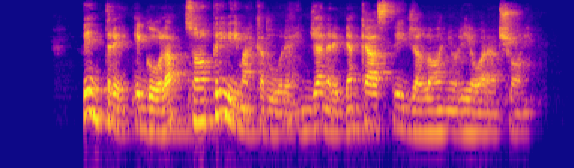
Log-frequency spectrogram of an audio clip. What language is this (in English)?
Italian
